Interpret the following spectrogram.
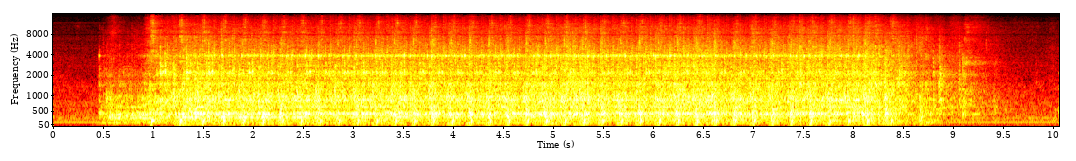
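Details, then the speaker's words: Kohler K181 engine, newly acquired, gas in tank, cranked by its starter-generator: steady turning over about 158 compression pulses a minute for eight seconds; normal cranking. "i just want to turn it over because i thought it was cool i want to listen to it again and see how that thing sounds"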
